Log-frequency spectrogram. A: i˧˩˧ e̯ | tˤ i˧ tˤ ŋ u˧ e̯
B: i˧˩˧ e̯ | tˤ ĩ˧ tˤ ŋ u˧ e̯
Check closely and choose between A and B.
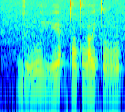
B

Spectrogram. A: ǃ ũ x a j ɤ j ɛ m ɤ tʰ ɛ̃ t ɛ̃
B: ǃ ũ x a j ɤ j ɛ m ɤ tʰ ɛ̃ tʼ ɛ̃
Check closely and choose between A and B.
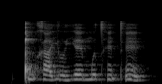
B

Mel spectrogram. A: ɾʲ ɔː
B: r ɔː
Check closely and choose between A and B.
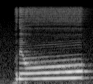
A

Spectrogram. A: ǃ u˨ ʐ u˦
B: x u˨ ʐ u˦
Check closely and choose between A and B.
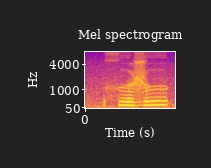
B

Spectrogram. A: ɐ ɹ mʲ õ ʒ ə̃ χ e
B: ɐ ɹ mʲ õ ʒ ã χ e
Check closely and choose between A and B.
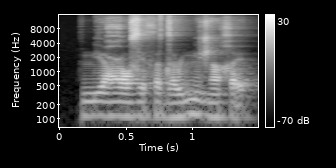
B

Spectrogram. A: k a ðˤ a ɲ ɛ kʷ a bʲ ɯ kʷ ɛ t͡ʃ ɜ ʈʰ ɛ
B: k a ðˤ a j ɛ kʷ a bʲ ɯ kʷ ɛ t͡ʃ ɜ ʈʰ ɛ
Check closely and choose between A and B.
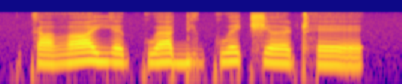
B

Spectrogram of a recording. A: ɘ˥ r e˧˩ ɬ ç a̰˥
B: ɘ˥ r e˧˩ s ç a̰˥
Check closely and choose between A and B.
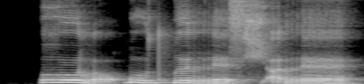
B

